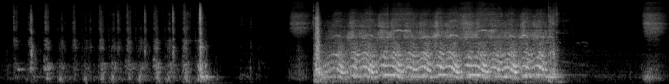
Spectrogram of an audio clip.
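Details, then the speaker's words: 1967 Ford F100 long without fuel, points filed to restore spark, gas poured in. Steady cranking at about 3.5 beats a second, briefly catches and dies. A sticking float is suspected, and the starter relay later melted. "Crank on it some more. I mean, the house is gonna start. Well, I almost had a little bit there."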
